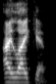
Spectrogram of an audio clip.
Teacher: there's no h it's gone but that cancellation is natural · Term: dropping the H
